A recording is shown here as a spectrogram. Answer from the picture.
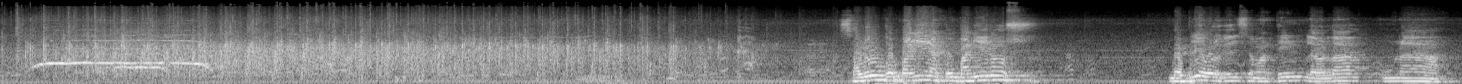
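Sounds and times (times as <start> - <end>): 
applause: 0.0 - 8.2
speech: 8.5 - 10.4, 11.7 - 14.6.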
